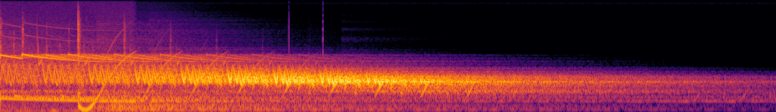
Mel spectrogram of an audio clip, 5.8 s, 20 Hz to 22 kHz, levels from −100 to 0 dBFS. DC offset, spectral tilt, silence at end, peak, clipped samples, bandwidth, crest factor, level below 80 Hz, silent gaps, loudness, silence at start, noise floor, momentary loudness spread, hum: under 0.1%; -3 dB/octave; 0.9 s; 0 dBFS; under 0.1%; 15.5 kHz; 14 dB; -44 dBFS; none; -10 LUFS; 0 s; -44 dBFS; 19 LU; none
